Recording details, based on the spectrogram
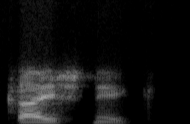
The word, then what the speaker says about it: Krajisnik: The, the J is pronounced as a Y, so it's Krajisnik.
